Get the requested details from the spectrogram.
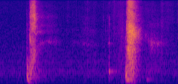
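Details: Female with deliberately induced sneezing: two sharp, explosive sneezes about two seconds apart, with a faint breath between them.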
